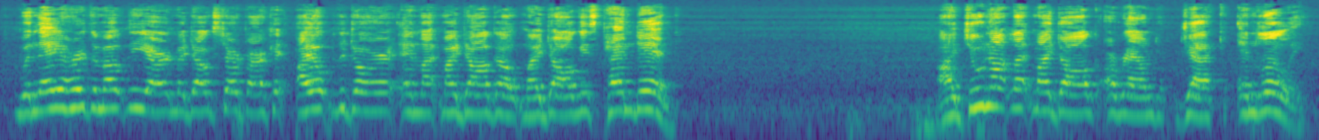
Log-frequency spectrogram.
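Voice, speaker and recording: An older woman giving an informal personal account in voice messages, plain-spoken and emphatic, often repeating herself. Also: fairly high pitch. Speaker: grandmother recounting events. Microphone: voice clips recorded for a group chat. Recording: distant, noisy voice message recording.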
